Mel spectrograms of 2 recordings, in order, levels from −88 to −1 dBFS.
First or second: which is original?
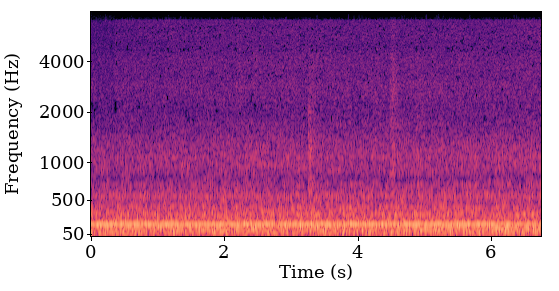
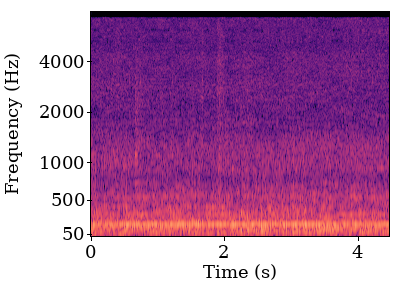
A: first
